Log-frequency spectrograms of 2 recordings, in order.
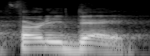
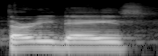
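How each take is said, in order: First: "thirty day" said with no s at the end; corrected code. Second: Code said as "thirty days" with a plural s; "thirty days", ending on a clear s; wrong code. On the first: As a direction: fix it to "thirty day", singular and clean. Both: Real, not acted. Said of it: "Thirty day, not days".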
